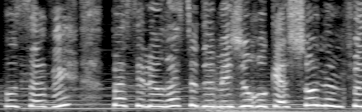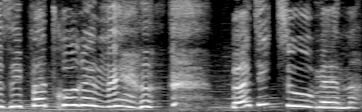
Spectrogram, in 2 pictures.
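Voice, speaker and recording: A woman's voice: very high voice, moderate pace, music in the background. A woman voicing a young girl on the run with the hero in an anime dub, whiny at times and teasing at others.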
